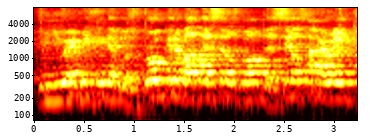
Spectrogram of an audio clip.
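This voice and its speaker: A man in his thirties from Greece, raised in southern Germany, giving a blunt, profane, energetic keynote talk at a conference. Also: high voice, racing, slight background noise. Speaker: conference speaker. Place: large conference hall. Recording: echoey hall from far off.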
